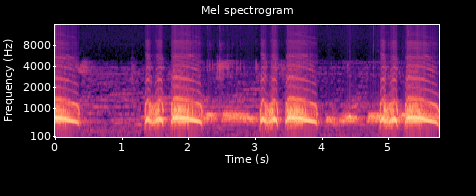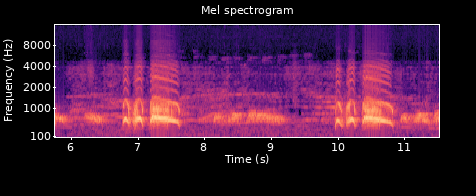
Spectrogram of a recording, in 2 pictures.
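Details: Spotted dove, a tame bird with a stuttering, eager calling style, repeats loud, choppy, mellow coos in clusters every second or two throughout, producing a broken, stammering rhythm.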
